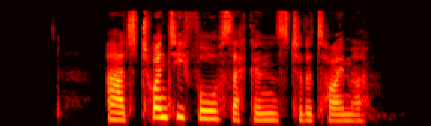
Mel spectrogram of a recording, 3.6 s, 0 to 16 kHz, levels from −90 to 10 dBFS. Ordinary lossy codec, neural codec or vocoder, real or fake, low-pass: MP3, 48 kbps; none; real; 14.4 kHz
